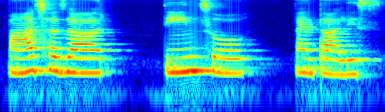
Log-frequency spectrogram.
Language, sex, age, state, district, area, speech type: Urdu, female, 18-30, Delhi, South Delhi, urban, spontaneous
